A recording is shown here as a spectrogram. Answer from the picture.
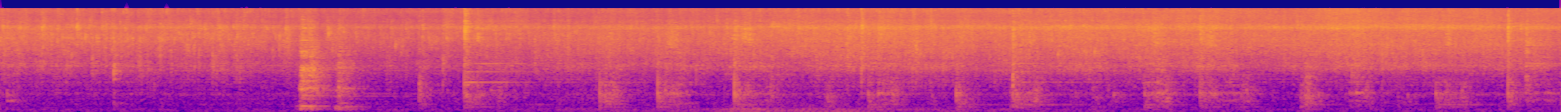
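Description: Chopped onion and curry leaves sizzling in hot oil in a stainless-steel kadai, with a steel slotted ladle scraping and knocking against the pan as they are stirred. Two louder knocks come about three and five seconds in.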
